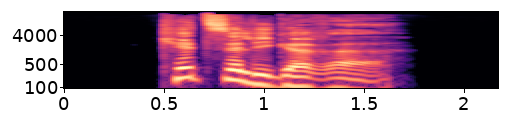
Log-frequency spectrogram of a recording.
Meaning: inflection of kitzelig: 1. strong/mixed nominative/accusative feminine singular comparative degree 2. strong nominative/accusative plural comparative degree
- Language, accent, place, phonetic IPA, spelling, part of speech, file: German, Germany, Berlin, [ˈkɪt͡səlɪɡəʁə], kitzeligere, adjective, De-kitzeligere.ogg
